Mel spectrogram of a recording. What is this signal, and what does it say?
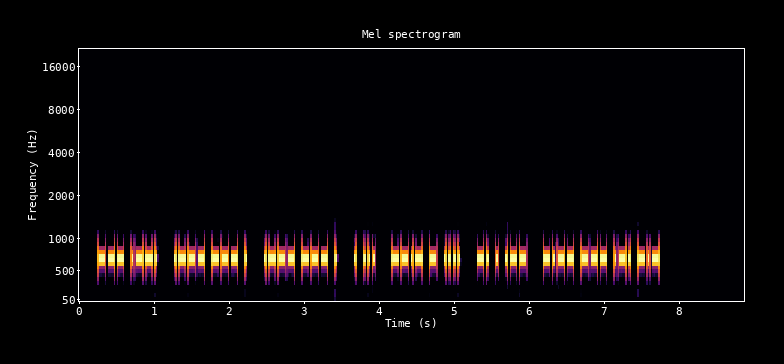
Morse code, heard as a keyed tone, about 38 wpm, 700 Hz. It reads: OP JOE JOE ES QTH NEW YORK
